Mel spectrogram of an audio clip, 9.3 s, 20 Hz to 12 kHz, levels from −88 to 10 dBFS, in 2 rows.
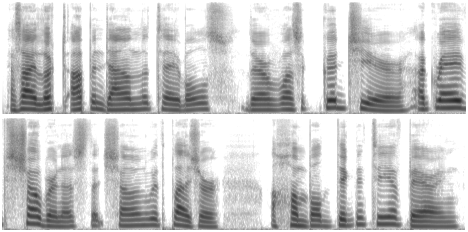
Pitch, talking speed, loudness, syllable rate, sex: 170 Hz, 160 wpm, -20 LUFS, 4.6 syllables/s, male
